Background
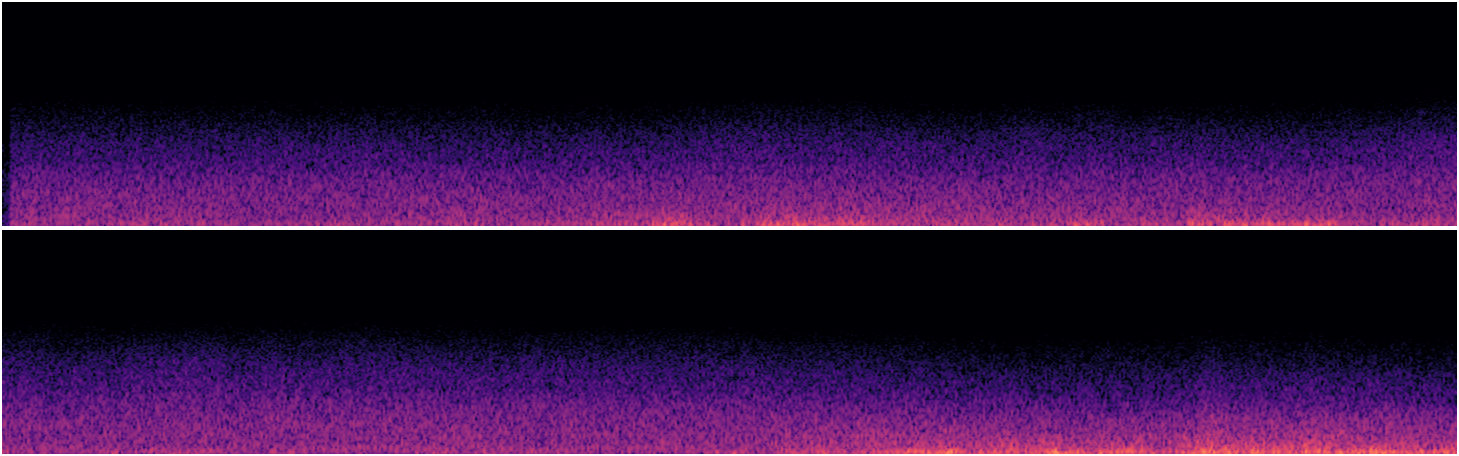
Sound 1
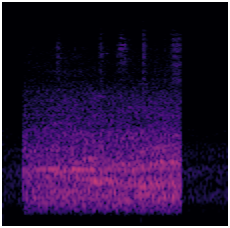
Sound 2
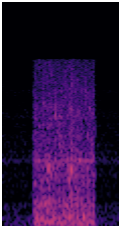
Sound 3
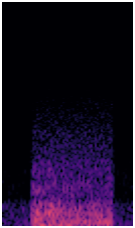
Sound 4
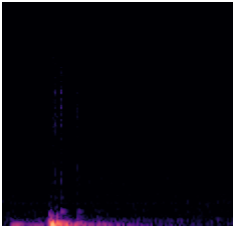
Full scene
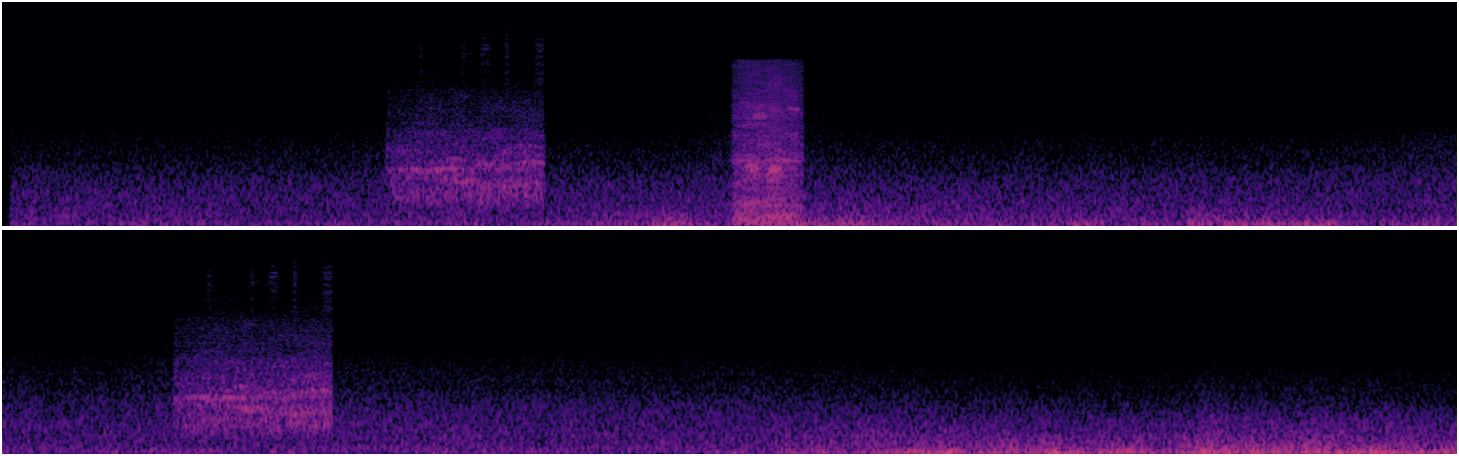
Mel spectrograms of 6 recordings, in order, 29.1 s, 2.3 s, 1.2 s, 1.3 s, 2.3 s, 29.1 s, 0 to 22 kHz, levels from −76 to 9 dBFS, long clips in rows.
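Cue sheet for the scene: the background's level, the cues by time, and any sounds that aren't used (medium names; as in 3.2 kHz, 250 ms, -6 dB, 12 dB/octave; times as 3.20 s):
background -13.5 dB
3.63 s: add 1 -5 dB
7.04 s: add 2 -6 dB + every event in the spectrogram widened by 120 ms
16.06 s: add 1 -3.5 dB
not used: 3, 4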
